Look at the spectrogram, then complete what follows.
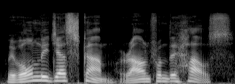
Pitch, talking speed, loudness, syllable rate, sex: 130 Hz, 180 wpm, -17 LUFS, 5.1 syllables/s, male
